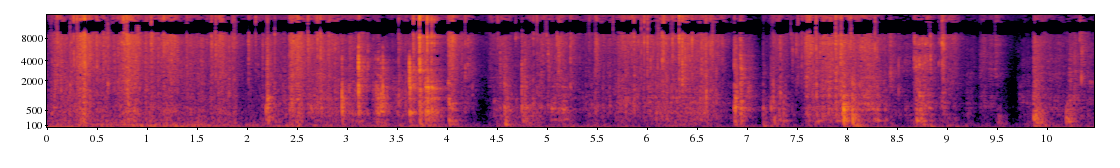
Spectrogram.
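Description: Plastic sleeve of vanilla wafers crinkling and rustling as it is cut open and handled, in a run of irregular crackles. A sharper knock comes about eight seconds in.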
